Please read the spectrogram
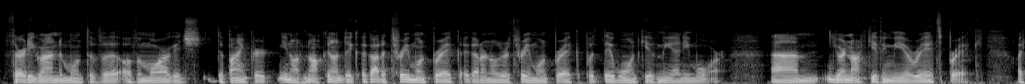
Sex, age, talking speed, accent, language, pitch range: male, 30-49, 245 wpm, Irish, English, 95-100 Hz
